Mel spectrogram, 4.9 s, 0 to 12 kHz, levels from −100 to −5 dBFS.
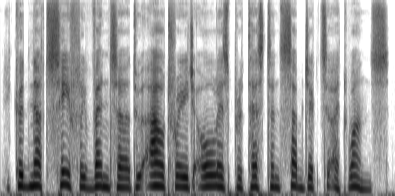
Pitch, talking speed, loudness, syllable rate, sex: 170 Hz, 160 wpm, -18 LUFS, 4.6 syllables/s, male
